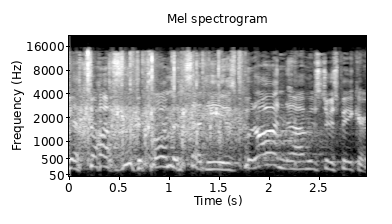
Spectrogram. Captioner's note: applause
